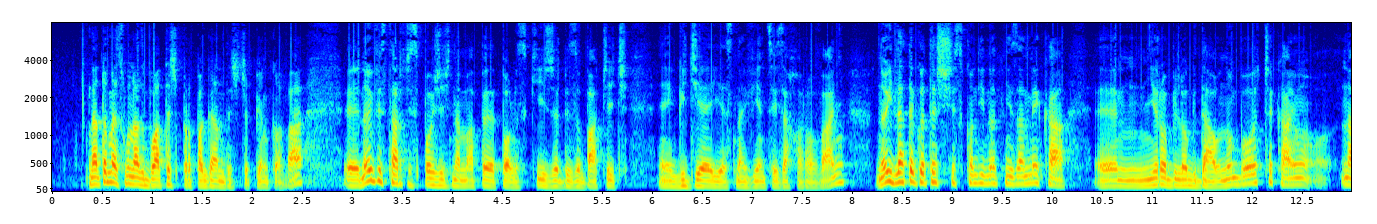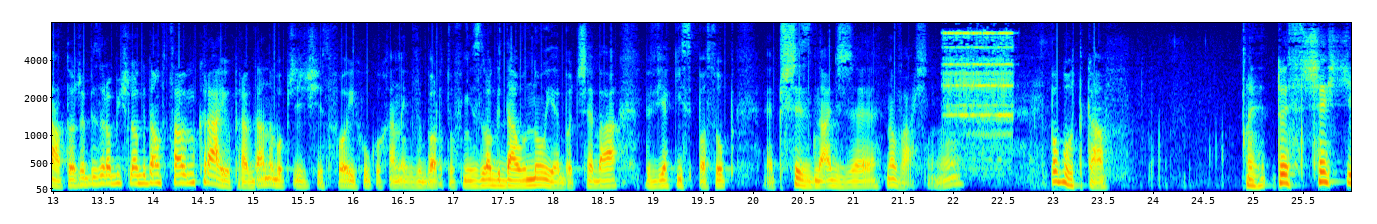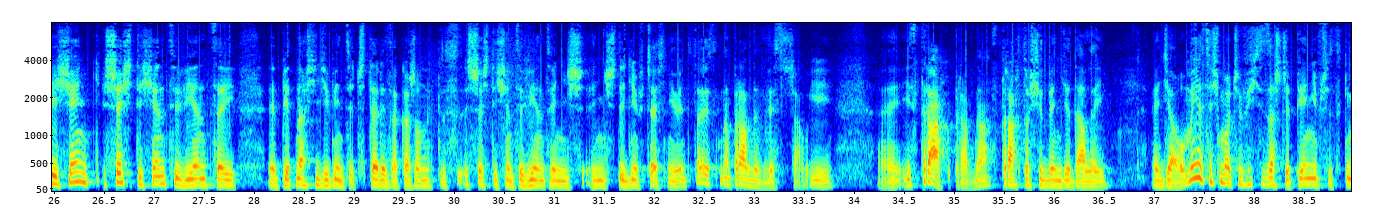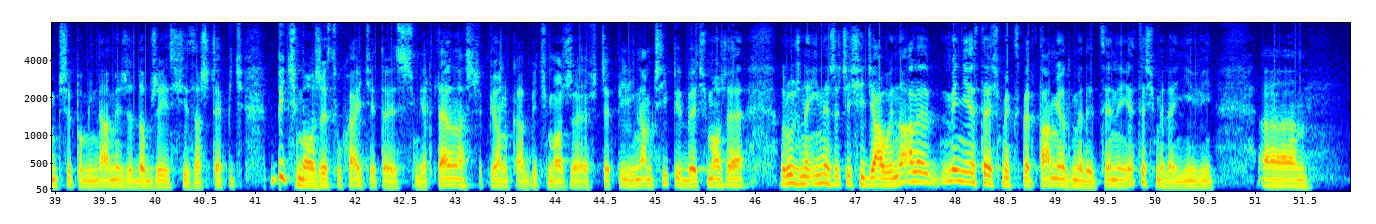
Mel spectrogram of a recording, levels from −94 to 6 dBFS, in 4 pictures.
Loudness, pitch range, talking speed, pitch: -24 LUFS, 100-145 Hz, 155 wpm, 110 Hz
